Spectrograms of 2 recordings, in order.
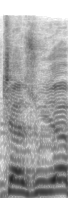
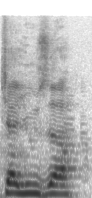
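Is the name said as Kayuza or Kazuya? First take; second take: Kazuya; Kayuza. First: The name is said in its usual order, Kazuya. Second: The name is said with the syllables swapped, Kayuza. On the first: The speaker calls it right. "C'est Kazuya" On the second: The speaker calls it wrong. "les mecs ils arrivent à se gourer"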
